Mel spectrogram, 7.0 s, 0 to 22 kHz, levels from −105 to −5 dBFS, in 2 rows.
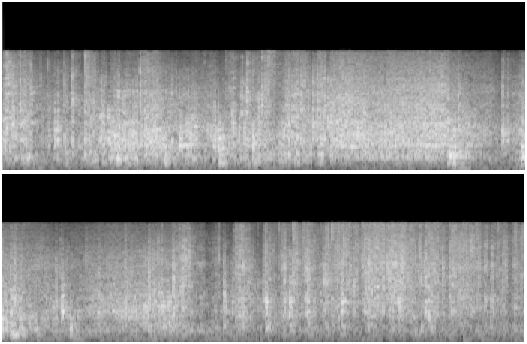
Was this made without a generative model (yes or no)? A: yes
